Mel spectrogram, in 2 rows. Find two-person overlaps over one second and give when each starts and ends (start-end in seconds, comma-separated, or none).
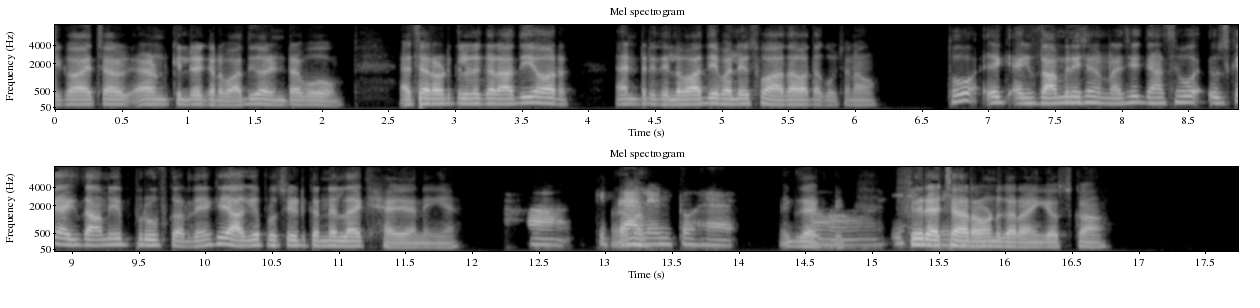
14.5-15.9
